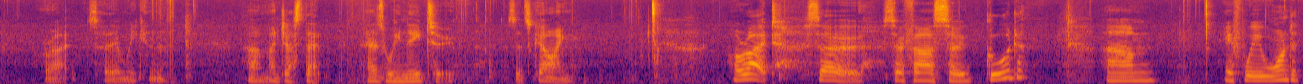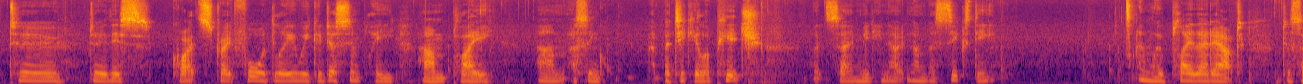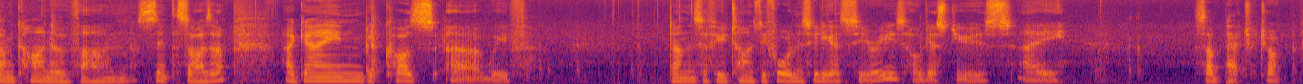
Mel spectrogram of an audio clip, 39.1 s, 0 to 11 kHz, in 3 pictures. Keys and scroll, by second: 25.7 Left.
